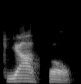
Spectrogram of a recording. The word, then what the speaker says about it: Schiaffo: The pronunciation, official pronunciation, which nobody uses, is Schiaffo, but it's Schiaffo to most Americans.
